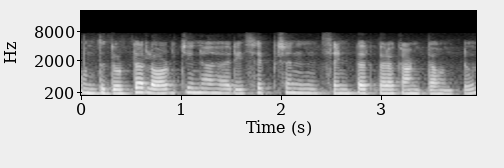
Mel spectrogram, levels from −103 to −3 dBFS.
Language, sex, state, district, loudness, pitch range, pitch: Kannada, female, Karnataka, Dakshina Kannada, -18 LUFS, 175-200 Hz, 185 Hz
